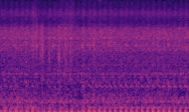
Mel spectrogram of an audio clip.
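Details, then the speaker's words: Honda Beat ESP injected scooter, reassembled after replacing fuel pump and very dirty fuel filter: steady low idle with regular firing, no misses; runs normally, normal idle after repair. "Oke teman-teman jadi untuk permasalahan ini sudah selesai motor hidup dan untuk hidupnya ini normal ya"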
